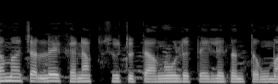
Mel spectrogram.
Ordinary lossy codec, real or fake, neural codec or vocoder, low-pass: none; real; none; none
